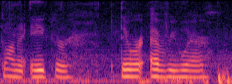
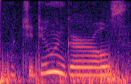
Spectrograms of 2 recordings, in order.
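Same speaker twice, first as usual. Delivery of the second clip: pet talk; 3 semitones higher, slower than usual. Real, not acted. Talking to her dogs.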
